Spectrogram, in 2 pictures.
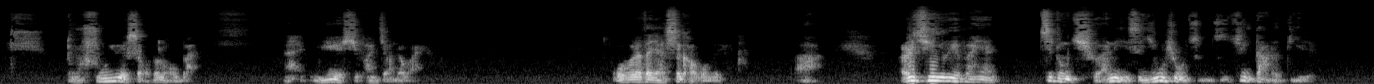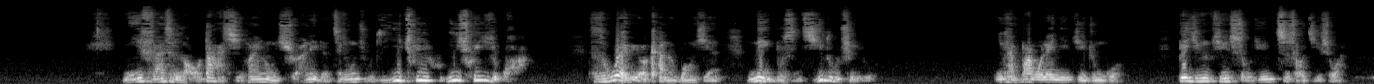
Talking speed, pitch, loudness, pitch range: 225 characters per minute, 150 Hz, -15 LUFS, 115-180 Hz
